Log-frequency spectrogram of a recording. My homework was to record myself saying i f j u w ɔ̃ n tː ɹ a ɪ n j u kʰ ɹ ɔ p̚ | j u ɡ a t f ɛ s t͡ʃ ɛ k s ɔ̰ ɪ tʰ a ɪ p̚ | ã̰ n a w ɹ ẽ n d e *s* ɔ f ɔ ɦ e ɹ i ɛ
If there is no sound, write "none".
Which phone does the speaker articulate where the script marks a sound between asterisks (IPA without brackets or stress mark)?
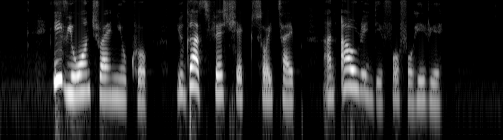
f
